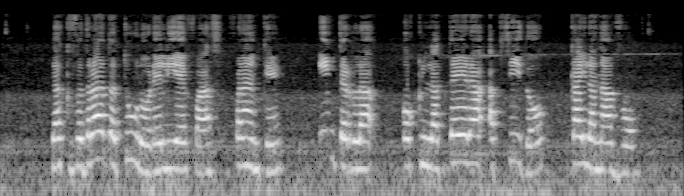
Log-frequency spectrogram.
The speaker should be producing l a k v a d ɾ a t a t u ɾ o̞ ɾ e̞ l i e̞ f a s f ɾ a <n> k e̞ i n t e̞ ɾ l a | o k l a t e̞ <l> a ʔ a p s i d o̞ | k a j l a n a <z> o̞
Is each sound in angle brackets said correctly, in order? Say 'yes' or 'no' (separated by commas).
no, no, no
